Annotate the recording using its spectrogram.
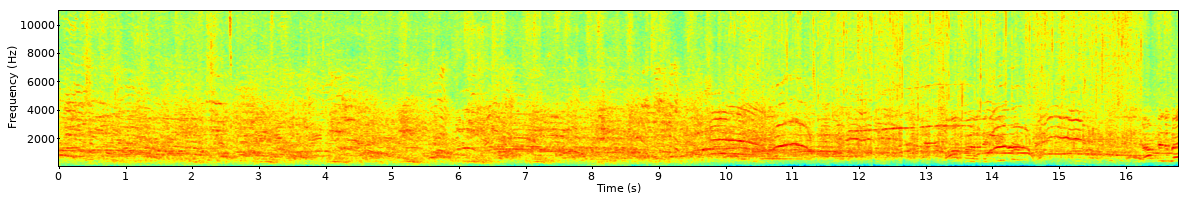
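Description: Football stadium crowd cheering and shouting during and after a play, with single voices shouting out more clearly in the second half.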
